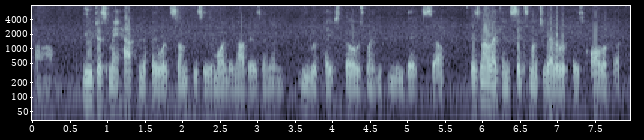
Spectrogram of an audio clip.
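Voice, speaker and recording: Deep husky-voiced man explaining a game. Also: brisk, rough recording. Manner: relaxed, playful boasting, many fillers. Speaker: company representative teaching the game. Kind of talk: casual chat on a stream.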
